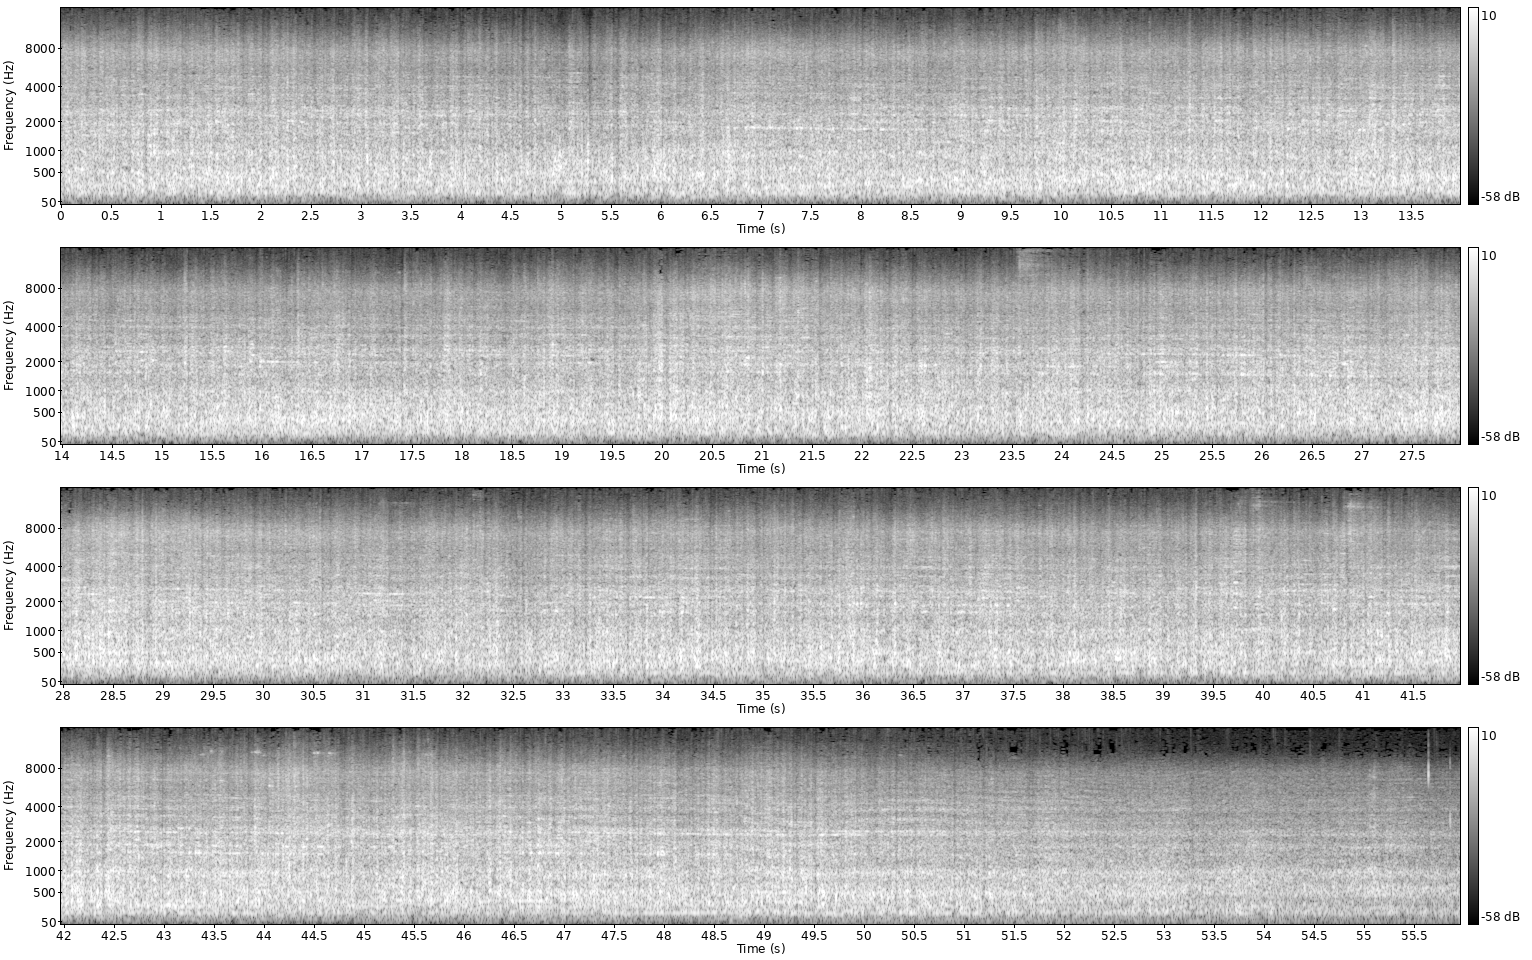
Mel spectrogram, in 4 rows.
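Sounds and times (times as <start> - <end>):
steel wheels on rail: 0.0 - 55.9.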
